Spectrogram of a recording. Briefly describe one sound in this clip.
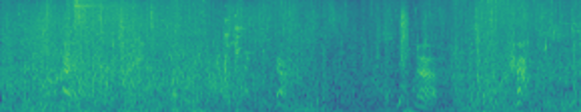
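Game battle effects crash and clang in rapid bursts.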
